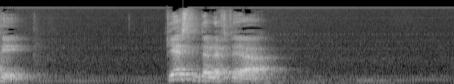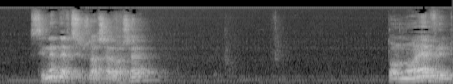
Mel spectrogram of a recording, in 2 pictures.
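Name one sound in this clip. A man speaks calmly into a nearby microphone, in short phrases with pauses.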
